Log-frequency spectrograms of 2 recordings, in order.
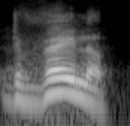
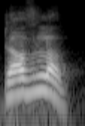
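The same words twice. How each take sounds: First: The stress is on the second syllable. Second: The stress is on the first syllable. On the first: The speaker calls it right. "It is this which is stressed" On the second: The speaker calls it wrong. "if you pronounce it as develop, then you know you are misunderstood"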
